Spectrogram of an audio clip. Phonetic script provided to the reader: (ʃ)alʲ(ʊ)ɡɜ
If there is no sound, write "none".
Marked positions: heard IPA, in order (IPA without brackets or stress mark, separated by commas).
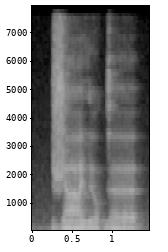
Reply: ʒ, ɔ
